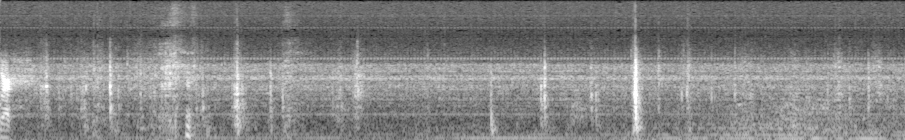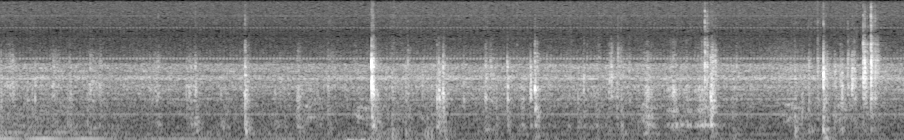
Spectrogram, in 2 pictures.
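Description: Irregular clicks and taps of a long screwdriver working in behind a plastic vehicle dashboard, the sharpest about six seconds in, over a steady low hum.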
